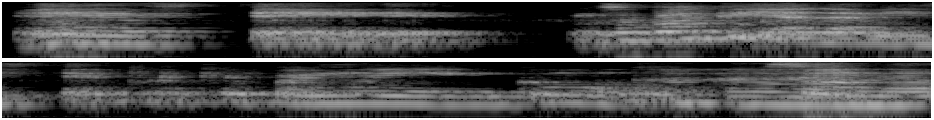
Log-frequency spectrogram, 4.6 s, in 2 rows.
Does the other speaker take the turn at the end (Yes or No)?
No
